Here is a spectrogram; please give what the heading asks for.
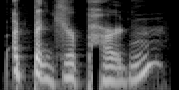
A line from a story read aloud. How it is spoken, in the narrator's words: He splutters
